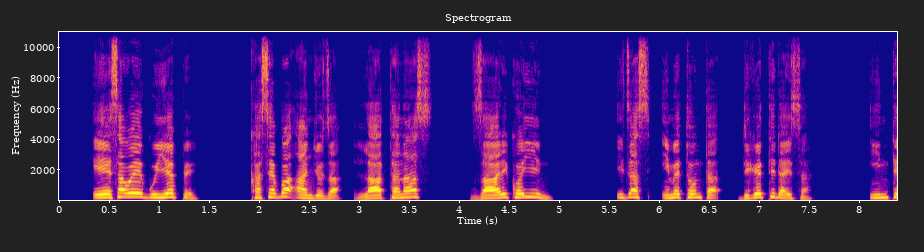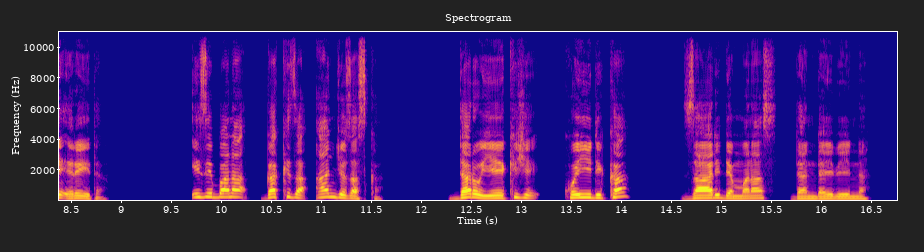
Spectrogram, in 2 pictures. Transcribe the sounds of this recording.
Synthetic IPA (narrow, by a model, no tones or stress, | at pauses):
ʔe̞ːsɐwɛjɡʊjːɛpːɛ | kɐsɛbɐʔɐnd͡ʒɔzɐlaːt̪ːɐnaːs | zaːɾɪkɔjiːn | ɪzɐsɪmɛt̪ːɔnt̪ːɐd̪ɪɡɛt̪ːɪd̪ɐjsːɐ | ɪnt̪ːɛːɾeːt̪ɐ | ʔɪzɪbɐnɐ | ɡɐkːɪzɐɐnd͡ʒɔzɐskːɐ | d̪ɐɾɔje̞ːkːɪʃ̬ɛ | kɔjɪːd̪ɪkːɐ | zaːɾɪd̪ɛmːɐnaːs | d̪ɐnd̪ɐjɪbe̞ːnːɐ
